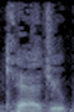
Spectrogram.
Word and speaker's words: Cadieux: It's actually Cadieux, but Cadieux.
